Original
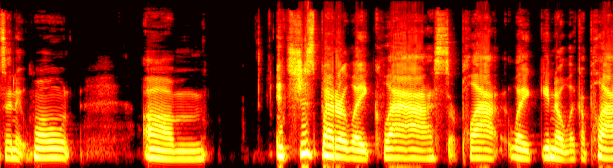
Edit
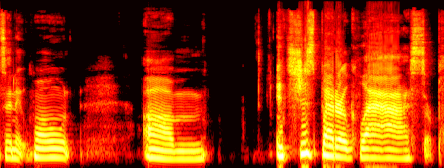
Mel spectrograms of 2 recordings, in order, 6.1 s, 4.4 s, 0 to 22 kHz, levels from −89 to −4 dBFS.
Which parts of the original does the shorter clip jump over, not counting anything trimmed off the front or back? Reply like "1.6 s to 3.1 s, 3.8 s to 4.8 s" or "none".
3.5 s to 3.7 s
